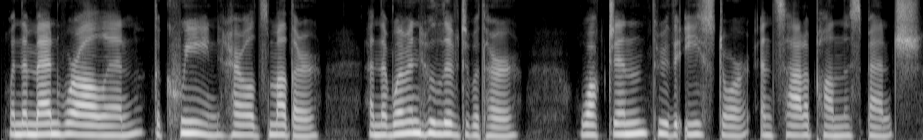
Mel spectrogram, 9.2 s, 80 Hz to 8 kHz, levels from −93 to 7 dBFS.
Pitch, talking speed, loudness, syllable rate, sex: 205 Hz, 180 wpm, -16 LUFS, 4.4 syllables/s, female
